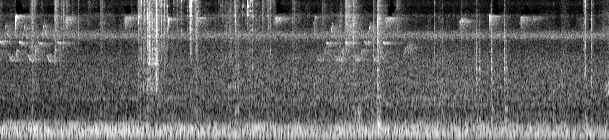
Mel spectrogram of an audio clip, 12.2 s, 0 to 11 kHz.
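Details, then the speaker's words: 1996 Ford F-250 7.3L diesel, completely cold after sitting overnight, started after the burned, stuck-closed glow plug relay was dealt with. Steady, even low diesel rumble with light clicks in the background; starts and runs smoothly. "Again, the engine's completely cold after sitting last night, so we'll fire it up and let it run for a second."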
